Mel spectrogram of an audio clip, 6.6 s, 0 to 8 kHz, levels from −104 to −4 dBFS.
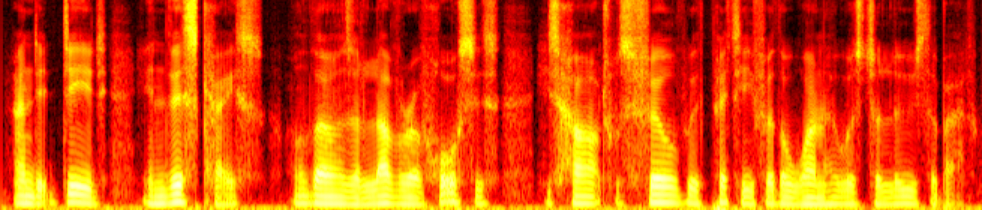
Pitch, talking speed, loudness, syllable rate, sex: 100 Hz, 245 wpm, -18 LUFS, 5.8 syllables/s, male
